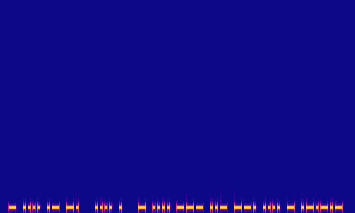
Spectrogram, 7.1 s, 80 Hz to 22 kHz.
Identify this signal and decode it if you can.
Morse code, heard as a keyed tone, about 25 wpm, 700 Hz. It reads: THAN HE THOUGHT.
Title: Sentences from Top 1600 Words 25wpm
